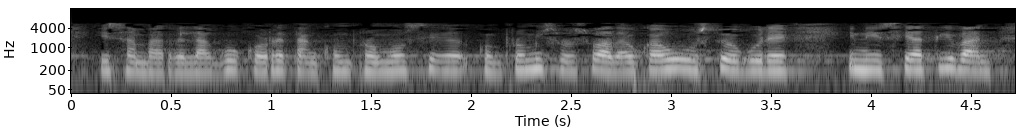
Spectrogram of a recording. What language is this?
Basque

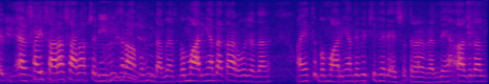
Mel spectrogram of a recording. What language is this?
Punjabi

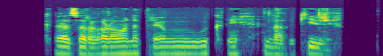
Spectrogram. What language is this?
Pashto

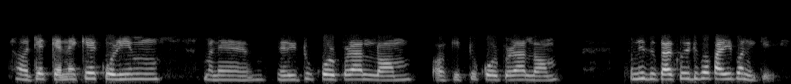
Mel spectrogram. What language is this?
Assamese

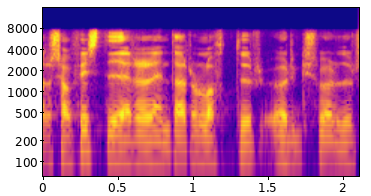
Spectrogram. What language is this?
Icelandic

